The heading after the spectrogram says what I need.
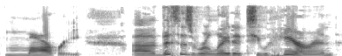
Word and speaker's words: Mari: Now, interestingly, this ancient kingdom, there's a surname attached to it, and it's Mari, the M-A-R-I.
